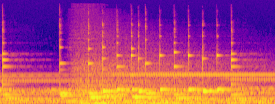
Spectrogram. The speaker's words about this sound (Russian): тут раздается мелодия телефона в этой черной квартире, прямо в метре от двери. Меня аж пот прошиб. Реально играет мелодия. Причем я знаю, у Ленки дельфин стоит на рингтоне, а здесь просто стандартный звонок. Причем у Ленки Samsung, а тут iPhone.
